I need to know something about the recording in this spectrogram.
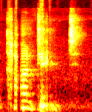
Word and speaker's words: content: a word called uh content or content whatever you say um so that word has got two syllables if you stress is the beginning it is a noun for example content meaning staff matter material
